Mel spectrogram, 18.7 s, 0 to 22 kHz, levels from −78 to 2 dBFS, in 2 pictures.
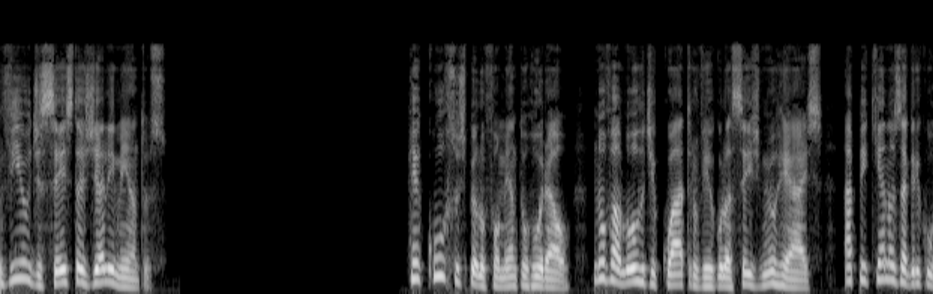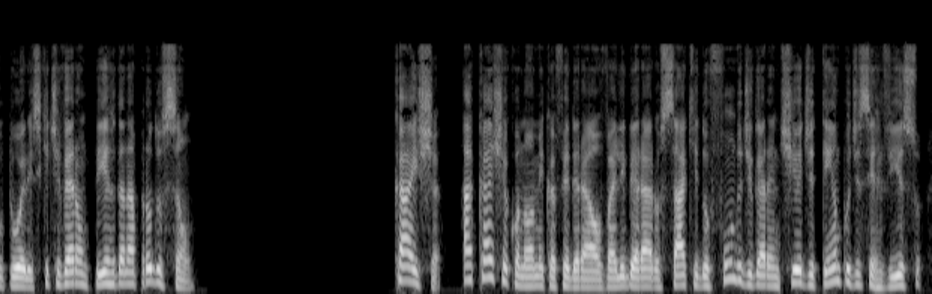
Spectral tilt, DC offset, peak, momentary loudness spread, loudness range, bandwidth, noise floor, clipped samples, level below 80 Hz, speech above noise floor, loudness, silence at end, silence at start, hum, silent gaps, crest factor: -5.5 dB/octave; under 0.1%; -2 dBFS; 7 LU; 6 LU; 12 kHz; under -90 dBFS; under 0.1%; -58 dBFS; over 73 dB; -18 LUFS; 0.15 s; 0 s; none; 1.84-3.98 s, 11.40-13.18 s; 16 dB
